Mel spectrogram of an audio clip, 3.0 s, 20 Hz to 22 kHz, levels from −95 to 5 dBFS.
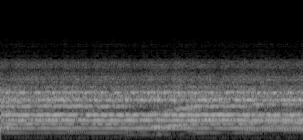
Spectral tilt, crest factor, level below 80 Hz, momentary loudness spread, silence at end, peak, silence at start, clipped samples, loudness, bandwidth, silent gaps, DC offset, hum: -4 dB/octave; 12 dB; -86 dBFS; 1 LU; 0 s; -20 dBFS; 0 s; under 0.1%; -32 LUFS; 6.6 kHz; none; under 0.1%; none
